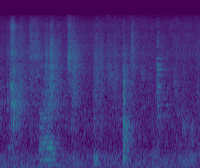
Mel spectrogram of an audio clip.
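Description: Kitchen items clatter and knock on a counter.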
